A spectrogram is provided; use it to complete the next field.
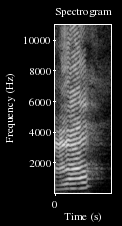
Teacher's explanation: सिर्फ रा बोलते समय ऊपर स्पर्श हो रही है लेकिन वापस नहीं आ रही है, वहीं पर लटकी हुई है, लपटी हुई है, यानी जीभ लुढ़क के वहीं चिपक गई। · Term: प्रकंपित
